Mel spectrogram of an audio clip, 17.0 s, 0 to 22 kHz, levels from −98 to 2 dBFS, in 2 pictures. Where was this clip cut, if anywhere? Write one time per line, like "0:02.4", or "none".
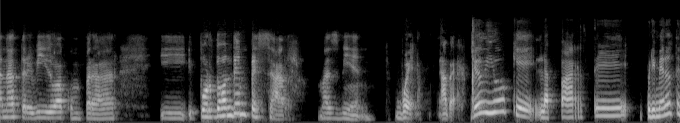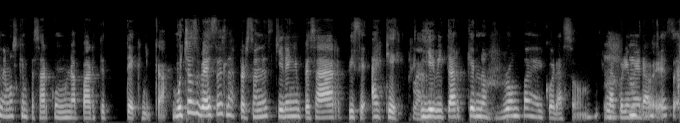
0:05.9
0:13.6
